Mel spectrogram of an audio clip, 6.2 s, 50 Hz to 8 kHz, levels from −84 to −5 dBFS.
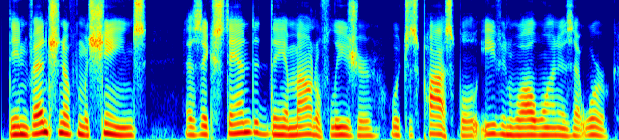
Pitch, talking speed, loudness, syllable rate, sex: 170 Hz, 185 wpm, -17 LUFS, 6.0 syllables/s, female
